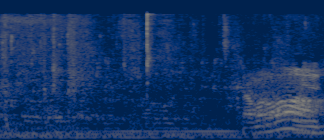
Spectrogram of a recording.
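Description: Faint trickle and drip of coolant draining from the radiator's bottom petcock into a drain pan, under a faint steady low hum, with a single sharp click about a second in.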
